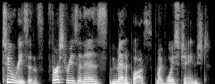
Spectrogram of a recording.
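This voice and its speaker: Low, gravelly-voiced woman in her fifties. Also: animated, slow. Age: 50s. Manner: warm, reflective storytelling with repeated words. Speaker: opera singer guest. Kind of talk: interview answers.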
